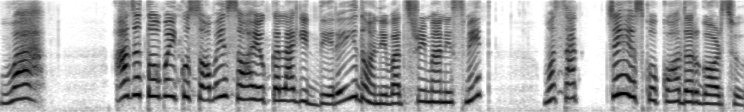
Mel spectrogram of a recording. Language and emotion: Nepali, happy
